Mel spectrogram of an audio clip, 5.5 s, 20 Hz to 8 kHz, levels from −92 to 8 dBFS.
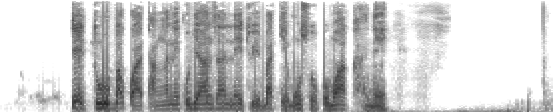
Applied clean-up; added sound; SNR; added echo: neural mask model Resemble Enhance denoiser.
